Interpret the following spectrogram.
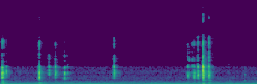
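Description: Keystrokes on a computer keyboard: a few separate presses, then a quick run of presses about three and a half seconds in, as a number is deleted from a command with the backspace key.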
